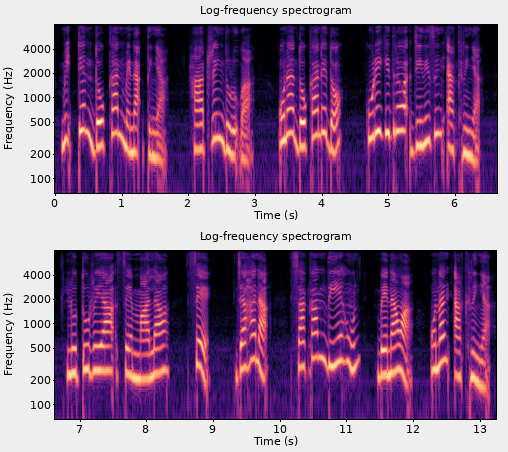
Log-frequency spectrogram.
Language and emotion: Santali, neutral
